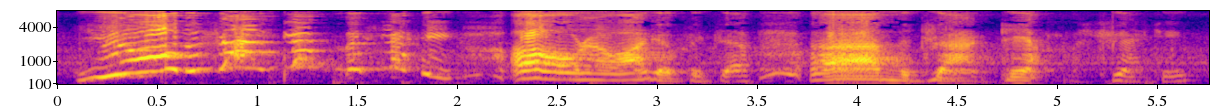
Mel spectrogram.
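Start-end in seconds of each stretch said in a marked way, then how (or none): 0.1-2.0 high, loud mock shriek of fright; mock scream. Mock fearful cry. 3.8-5.7 much lower, louder villain boast; mock villain. Villain answer, low.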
